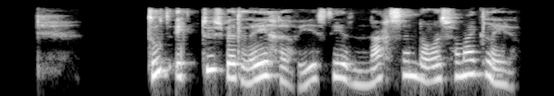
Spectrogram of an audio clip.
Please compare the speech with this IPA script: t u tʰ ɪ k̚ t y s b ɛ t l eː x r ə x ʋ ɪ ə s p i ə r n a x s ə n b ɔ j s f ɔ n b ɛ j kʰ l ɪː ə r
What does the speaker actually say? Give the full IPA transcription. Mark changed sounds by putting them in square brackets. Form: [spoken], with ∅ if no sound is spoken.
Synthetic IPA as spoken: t u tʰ ɪ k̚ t y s b ɛ t l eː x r ə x ʋ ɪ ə s [t] i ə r n a x s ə n [d] ɔ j s f ɔ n [m] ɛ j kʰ l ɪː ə r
